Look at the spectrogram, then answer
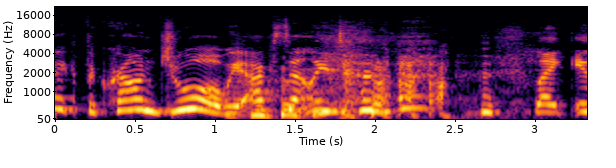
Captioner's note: group laughing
